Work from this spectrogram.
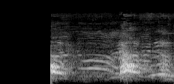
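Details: Huskies at Arctic Husky Farm, Pyhätunturi, Finnish Lapland, ready to go on a 10 km winter sleigh ride; an abrupt sharp bark, then overlapping yelps and excited howling calls.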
